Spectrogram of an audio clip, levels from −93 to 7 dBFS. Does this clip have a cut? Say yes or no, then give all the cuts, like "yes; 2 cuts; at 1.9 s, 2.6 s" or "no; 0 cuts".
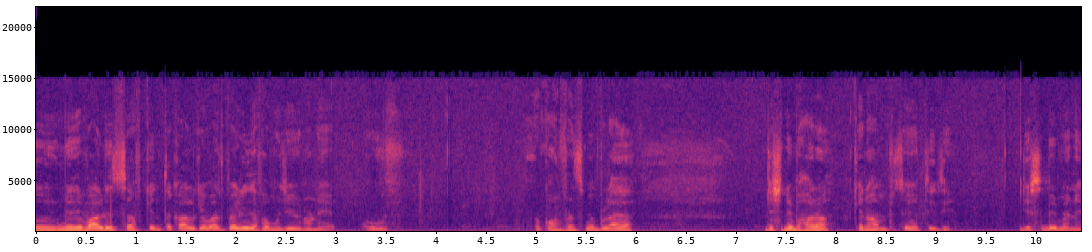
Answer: no; 0 cuts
